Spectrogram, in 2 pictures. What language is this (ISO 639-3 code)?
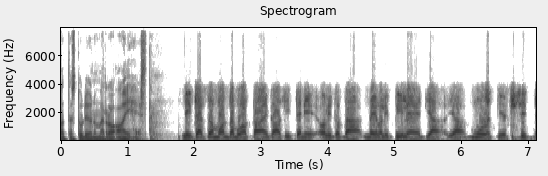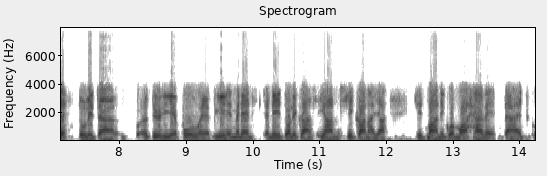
fin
